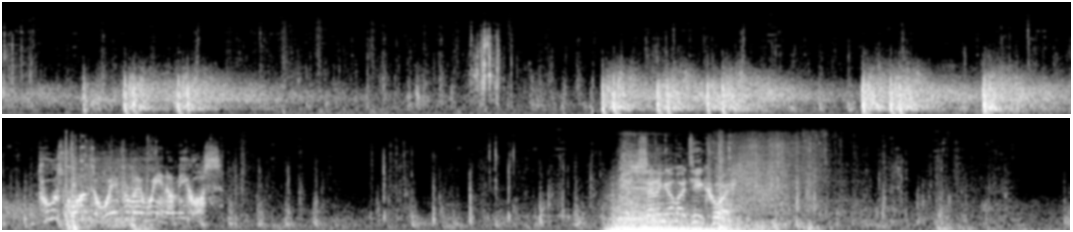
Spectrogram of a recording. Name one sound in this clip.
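Quick footsteps run over hard ground.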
